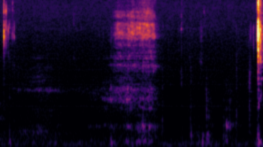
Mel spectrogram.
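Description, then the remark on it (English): A single soft, airy slurp of tea about half a second long, fairly quiet, with faint mouth noises around it and a sharp click at the end. “Let me just slurp my tea.”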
